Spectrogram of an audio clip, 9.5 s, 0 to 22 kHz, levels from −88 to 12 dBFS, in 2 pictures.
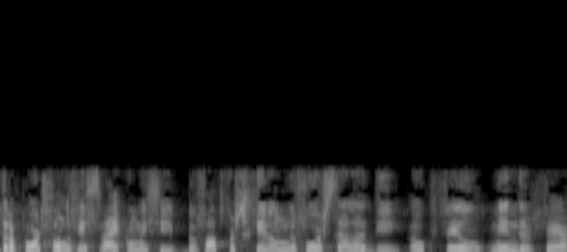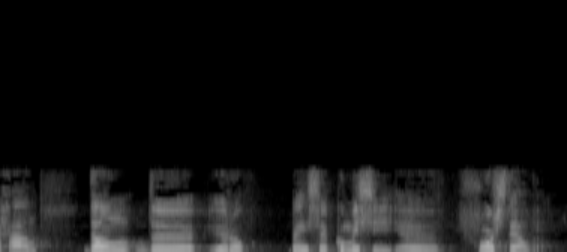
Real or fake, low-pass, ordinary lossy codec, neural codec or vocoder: real; 7.2 kHz; none; none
